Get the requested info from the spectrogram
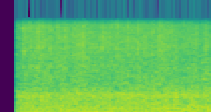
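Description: Loud, steady rumbling noise in an enclosed pedestrian underpass, with a faint steady hum, starting abruptly at the very start.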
